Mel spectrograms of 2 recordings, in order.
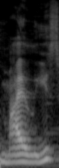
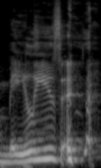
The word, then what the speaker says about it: Maelys: It's technically French and pronounced Myiss, but I always thought it was called Mees.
